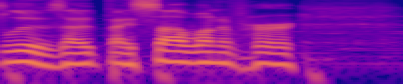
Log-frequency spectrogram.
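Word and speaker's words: Lous: you lose in the I found out it's pronounced lose I saw one of her um YouTube videos and she introduces herself as lose I thought well it's French you got they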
